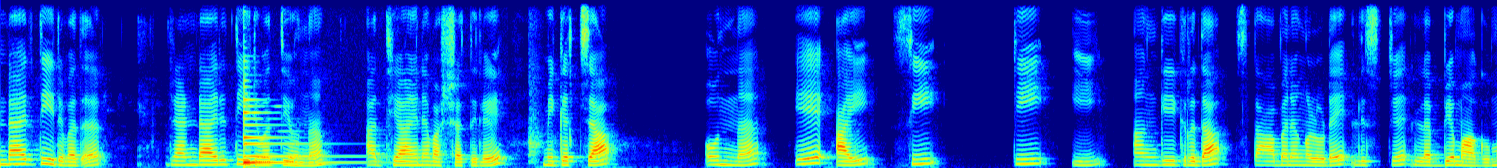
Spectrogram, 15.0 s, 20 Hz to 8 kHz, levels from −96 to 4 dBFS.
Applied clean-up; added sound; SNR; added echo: none; Plucked string instrument; -3 dB; none.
